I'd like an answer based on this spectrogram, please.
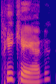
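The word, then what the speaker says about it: pecan: and worth are correct it is pan it is pronounced pan pan because you get it from the south so you have to listen to us from the South if you don't y'all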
